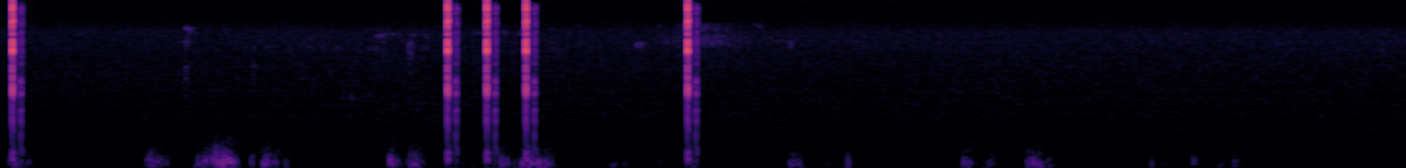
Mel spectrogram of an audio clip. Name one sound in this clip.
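A man speaks quietly in short bursts into a close microphone.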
